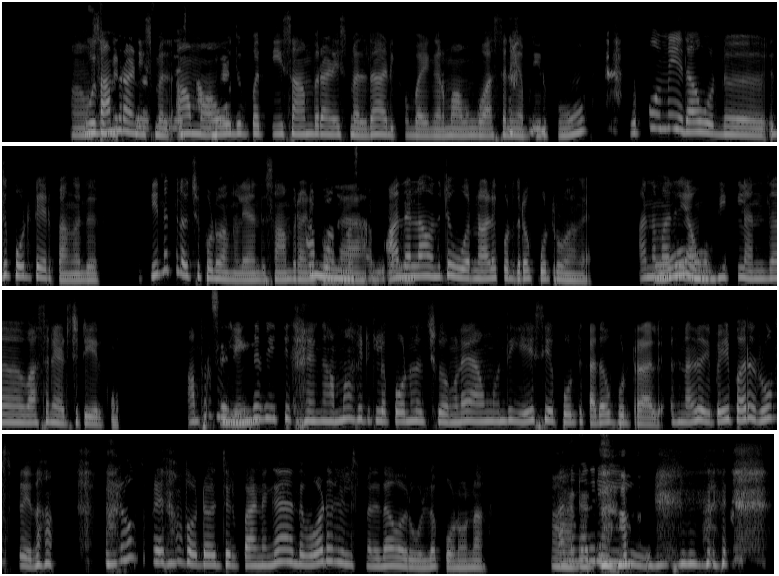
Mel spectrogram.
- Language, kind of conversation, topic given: Tamil, podcast, வீட்டுப் போல இருக்கும் அந்த வாசனை உங்களுக்கு எப்போது வீட்டை நினைவூட்டுகிறது?
- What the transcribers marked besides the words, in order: in English: "ஸ்மெல்"; laugh; laughing while speaking: "எங்க வீட்டுக்கு எங்க அம்மா வீட்டுக்குள்ள போனோம்னு வச்சுக்கோங்களேன்"; laugh; laughing while speaking: "ரூம் ஸ்ப்ரே தான் ரூம் ஸ்ப்ரே தான் போட்டு வச்சிருப்பானுங்க"; laugh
